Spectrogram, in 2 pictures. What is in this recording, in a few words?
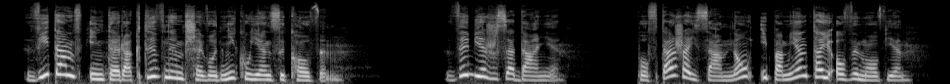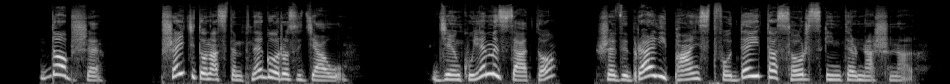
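Polish female corporate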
